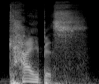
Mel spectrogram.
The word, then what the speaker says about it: Cibus: how to pronounce cbus I think it's Latin ah the classical version kyus the modern Italian e oh modern Italia italianate ecclesiastical ecclesiastical modern italianate ecclesiastical is chus Chibis we're gonna go with that one this is dexcore chus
